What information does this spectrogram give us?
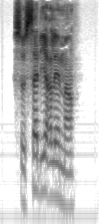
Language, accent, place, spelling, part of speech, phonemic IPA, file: French, France, Lyon, se salir les mains, verb, /sə sa.liʁ le mɛ̃/, LL-Q150 (fra)-se salir les mains.wav
- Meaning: to get one's hands dirty (to be personally involved in nefarious acts rather than using an intermediary)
